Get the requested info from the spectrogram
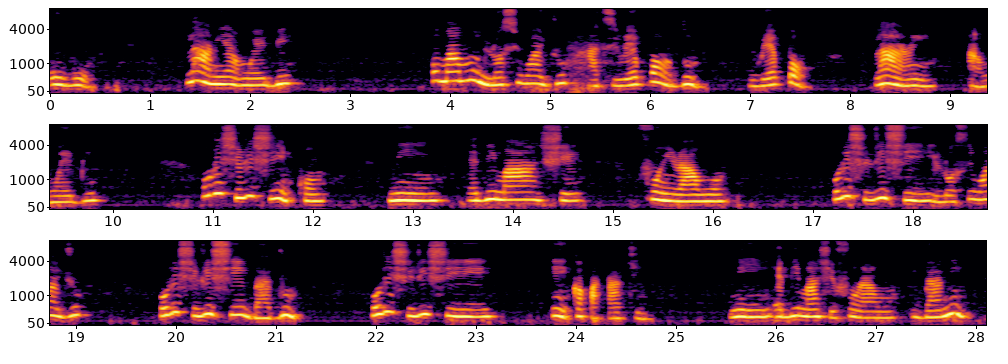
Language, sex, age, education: Yoruba, female, 30-45, primary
